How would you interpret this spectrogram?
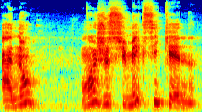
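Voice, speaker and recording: A woman's voice: a little high, sing-song, measured pace, sharp tone, slightly rough, exaggerated voice. A woman voicing an adult woman in a scripted textbook dialogue, chatty and friendly.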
